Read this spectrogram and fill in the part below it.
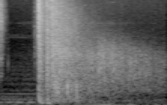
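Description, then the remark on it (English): A rifle shot sound effect from freesound.org cracks out loudly and suddenly after a brief quiet hiss, then trails off in a long, rumbling decay with a faint follow-up crack or two inside the fading tail. “From a sound design standpoint here, the drone and the rifle sounds both came from freesound.org.”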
